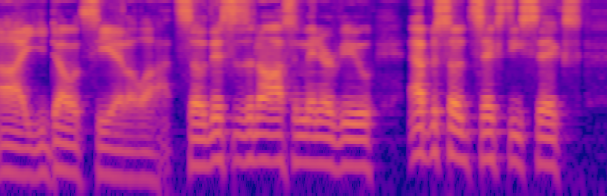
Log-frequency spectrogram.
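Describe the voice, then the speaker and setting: A man's voice: on the low side, a little fast. A man hosting a sports podcast, telling stories in a casual, rambling way with plenty of swearing. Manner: profane, rambling, animated storytelling. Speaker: podcast host.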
